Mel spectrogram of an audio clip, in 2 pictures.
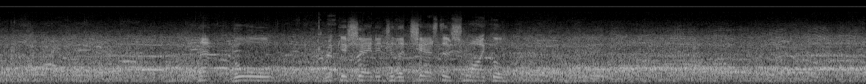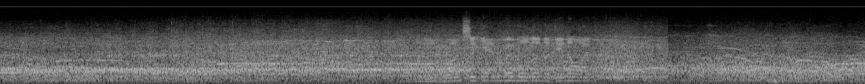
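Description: A stadium crowd roars loudly throughout.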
